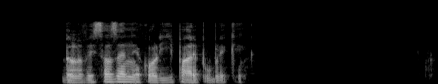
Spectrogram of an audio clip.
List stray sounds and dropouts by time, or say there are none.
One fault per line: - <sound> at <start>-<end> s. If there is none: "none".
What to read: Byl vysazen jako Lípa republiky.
none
